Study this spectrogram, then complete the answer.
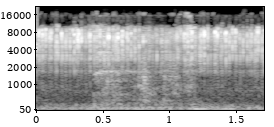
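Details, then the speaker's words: Sling TSi homebuilt aircraft right wing fuel tank, pressurised to about 1 psi with a bicycle pump, ports and vent blocked, soaped: soft, uneven hiss with bubbling crackles from a tiny pinhole leak that needs patching. "You can hear it. Yeah, right here. There's a tiny little hole right there"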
